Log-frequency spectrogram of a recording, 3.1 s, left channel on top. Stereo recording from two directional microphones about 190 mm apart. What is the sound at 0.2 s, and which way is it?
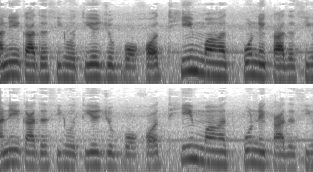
Speech, 5° right (ahead or behind).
